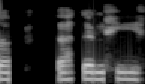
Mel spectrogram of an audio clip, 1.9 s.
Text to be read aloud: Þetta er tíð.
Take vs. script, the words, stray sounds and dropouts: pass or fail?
pass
